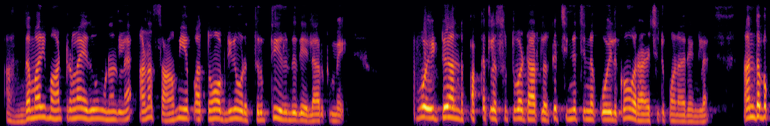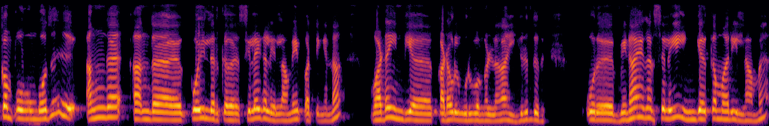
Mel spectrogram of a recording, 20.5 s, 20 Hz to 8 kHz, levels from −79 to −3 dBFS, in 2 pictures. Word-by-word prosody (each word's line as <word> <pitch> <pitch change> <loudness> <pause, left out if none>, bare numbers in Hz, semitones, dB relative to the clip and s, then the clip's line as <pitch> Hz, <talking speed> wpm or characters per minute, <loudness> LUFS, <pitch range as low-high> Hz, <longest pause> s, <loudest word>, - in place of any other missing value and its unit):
அந்த 135 +6 -5
மாதிரி 240 +1 +3
மாற்றம்லாம் 210 +2 -1
எதுவும் 205 0 -1
உணரல. 185 0 -4 0.2
ஆனா 225 +6 -1
சாமிய 175 +7 -2
பார்த்தோம் 200 +2 0
அப்படின்னு 200 +3 -1
ஒரு 170 - -3
திருப்தி 175 +5 -5
இருந்தது 170 -2 -2
எல்லாருக்குமே. 155 0 -5 1.0
போயிட்டு 225 -1 +6
அந்த 205 -3 -3
பக்கத்தில 210 +1 -2
சுற்றுவட்டாரத்தில 200 -3 0
இருக்கிற 205 +5 -4
சின்ன 200 +1 -3
சின்ன 190 -1 -2
கோயிலுக்கும் 180 +4 +2
அவர் 185 -5 +2
அழைச்சிட்டு 155 0 -6
போனாரு 145 -2 -5
எங்கள. 130 +2 -7 0.6
அந்த 245 +3 +4
பக்கம் 245 -2 +2
போகும்போது 200 +5 +2 0.5
அங்க 230 +3 +1 0.4
அந்த 185 0 0 0.5
கோயில்ல 205 -1 +6
இருக்கிற 170 -1 0 0.2
சிலைகள் 205 -1 +2
எல்லாமே 160 +4 -2
பார்த்திங்கன்னா, 155 +5 -5 0.5
வட 175 +5 +3
இந்திய 185 -2 +1 0.4
கடவுள் 170 +1 +2
உருவங்கள்ல 155 -2 -3
தான் 170 -3 -2
இருந்தது. 175 -3 -2 0.6
ஒரு 175 -2 +3 0.3
விநாயகர் 225 +3 0
சிலைய 215 +3 +3
இங்க 185 +1 -3
இருக்கிற 200 +2 -1
மாதிரி 185 0 0
இல்லாம, 155 0 -7
190 Hz, 140 wpm, -20 LUFS, 170-210 Hz, 1.0 s, போயிட்டு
